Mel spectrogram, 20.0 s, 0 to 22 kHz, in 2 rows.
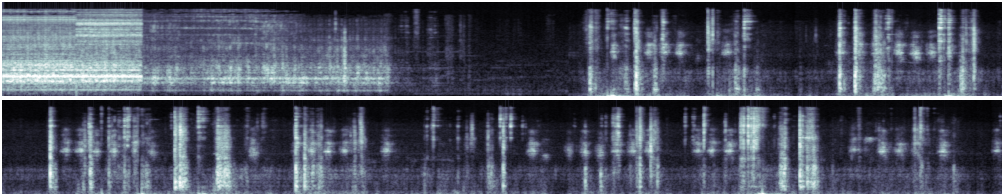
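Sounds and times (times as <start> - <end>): drill press motor running: 0.0 - 3.9
steel pieces clinking on metal: 16.0 - 18.2.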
